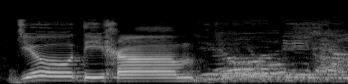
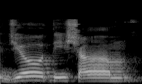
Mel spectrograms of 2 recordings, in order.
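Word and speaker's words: ज्योतिषाम्: ज्योतिषाम, पहला कैसे उच्चारण करते थे? ज्योतिषाम, ऐसा ही होता था ना, शाम होता था, वो तालव्य होता था। अब थोड़ा जबान को पीछे आकुंचन करके ऊपर फेंकने से बिल्कुल सटीक उच्चारण आ रहा है।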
